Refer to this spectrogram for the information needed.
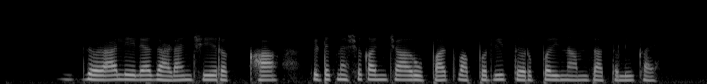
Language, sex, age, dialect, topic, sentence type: Marathi, female, 18-24, Southern Konkan, agriculture, question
